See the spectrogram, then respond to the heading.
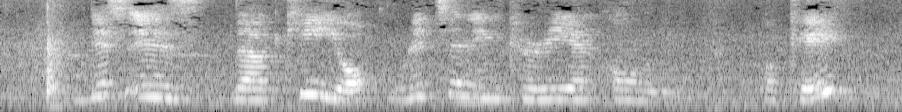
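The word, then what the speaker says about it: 기역: This is the Kiyok written in Korean only, okay? So the consonant Kiyok is soft G or soft K sound in the beginning but K sound in the final or in the end, okay?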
